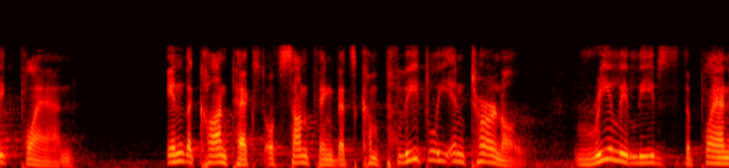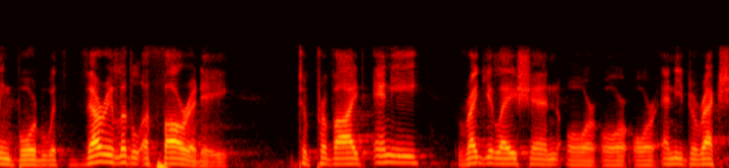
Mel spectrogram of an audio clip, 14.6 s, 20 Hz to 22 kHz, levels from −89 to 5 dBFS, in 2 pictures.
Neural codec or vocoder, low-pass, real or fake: codec, 16 kHz in and 24 kHz out, 1 kbps, XY-Tokenizer; 7.2 kHz; fake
